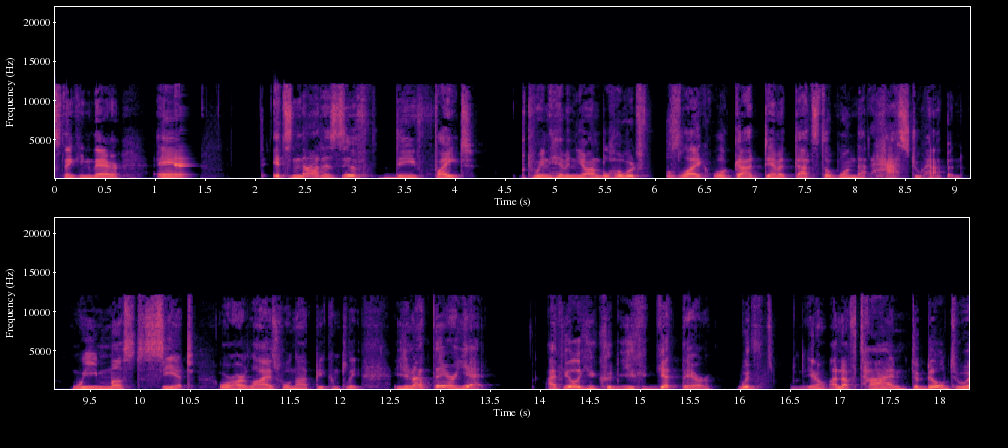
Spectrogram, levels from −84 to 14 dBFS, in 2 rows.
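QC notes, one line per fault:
1.13–1.21 s, burst of packet loss: just after "thinking there", a run of packets arrived too late to play. The receiver stretched the last sound for about 60 ms, letting it fade, so the sound smears rather than making a clean cut. When real audio resumes, roughly 60 ms of the original is missing. This is the first of three back-to-back gaps.
1.21–1.25 s, short concealed packet loss: immediately after, about 20 ms more went missing. The decoder patched the hole from the tail of the preceding sound and cross-faded back into the incoming stream, heard as a brief wobble on top of the previous gap. Because the patch is so short, it mainly blurs the join.
1.25–1.47 s and 5.93–6.13 s, long network dropout: in the first event, a fading fill of the last sound covers about 0.2 s and never drops to silence, extending the earlier smear before normal audio returns. In the second, about 0.18 s is gone before "like well god damn". 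The fill fades and leaves a near-silent stretch of about 0.1 s. The likely cause is a stall in packet delivery, with the Opus decoder (operating at a 12 kHz audio bandwidth) extrapolating until it gave up.
5.72–5.83 s, loose connector crackle: a burst of irregular scratchy crackle lasting about 0.12 s, just before the second dropout. This points to an intermittent contact somewhere in the analogue chain making and breaking repeatedly, chopping the signal into fragments. The ragged, uneven texture sets it apart from the smoother fills left by network concealment.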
